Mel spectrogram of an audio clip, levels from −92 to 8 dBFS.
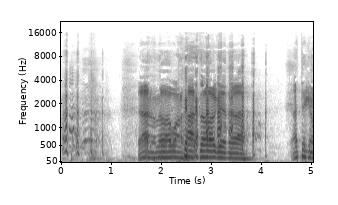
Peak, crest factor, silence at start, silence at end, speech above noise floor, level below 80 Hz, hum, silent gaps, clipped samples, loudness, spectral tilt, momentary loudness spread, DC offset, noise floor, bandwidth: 0 dBFS; 22 dB; 0 s; 0 s; 33 dB; -48 dBFS; none; none; under 0.1%; -19 LUFS; -5.5 dB/octave; 17 LU; under 0.1%; -51 dBFS; 14.5 kHz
